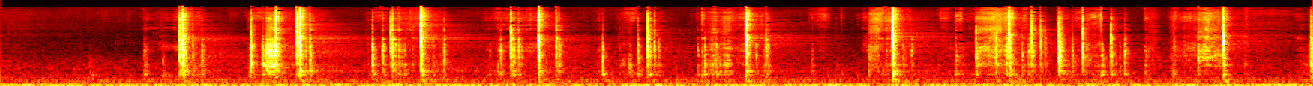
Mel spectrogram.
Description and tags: tafelvoetbal cijfers
football-game, home, house-recording, indoor, room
